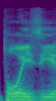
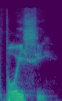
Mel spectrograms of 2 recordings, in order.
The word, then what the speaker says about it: Boise: It's like Boise isn't Boisey, it's Boisey, right? Kind of kind of similar. Boisey, not Boise.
